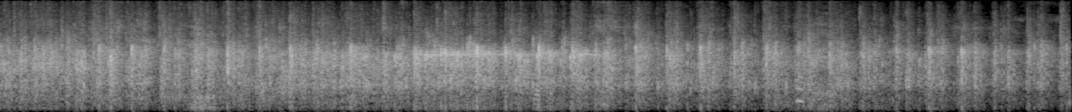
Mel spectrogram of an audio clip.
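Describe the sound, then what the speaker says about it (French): Steady applause from a seated audience at a youth event in Corsica, a dense wash of many hands clapping continuously at moderate volume throughout, with no voices over it. "Vous pouvez encore applaudir parce que c'est pas facile."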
